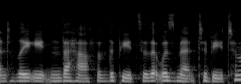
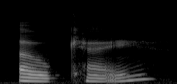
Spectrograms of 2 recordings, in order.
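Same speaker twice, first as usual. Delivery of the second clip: slow, unhurried, much quieter; 5 dB quieter than usual. A character answers a woman in the story, slowly. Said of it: "Greg says slowly".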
